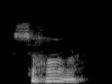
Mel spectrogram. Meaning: A desert mostly in North Africa and the largest hot desert in the world
- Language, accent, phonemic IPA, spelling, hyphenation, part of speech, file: English, Southern England, /səˈhɑːɹə/, Sahara, Sa‧har‧a, proper noun, LL-Q1860 (eng)-Sahara.wav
